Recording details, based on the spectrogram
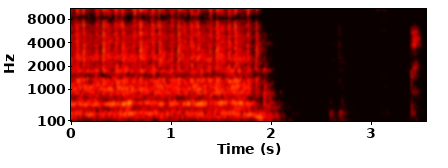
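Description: A Cobra 26 leather sewing machine stitches a scrap of leather in a small shop, running steadily and loudly for about two seconds before stopping, followed by a few faint clicks and handling sounds.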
